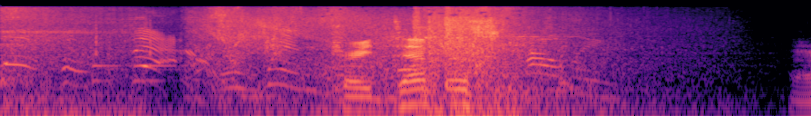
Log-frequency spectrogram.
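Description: Magic blasts crackle and whoosh in a video game battle.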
